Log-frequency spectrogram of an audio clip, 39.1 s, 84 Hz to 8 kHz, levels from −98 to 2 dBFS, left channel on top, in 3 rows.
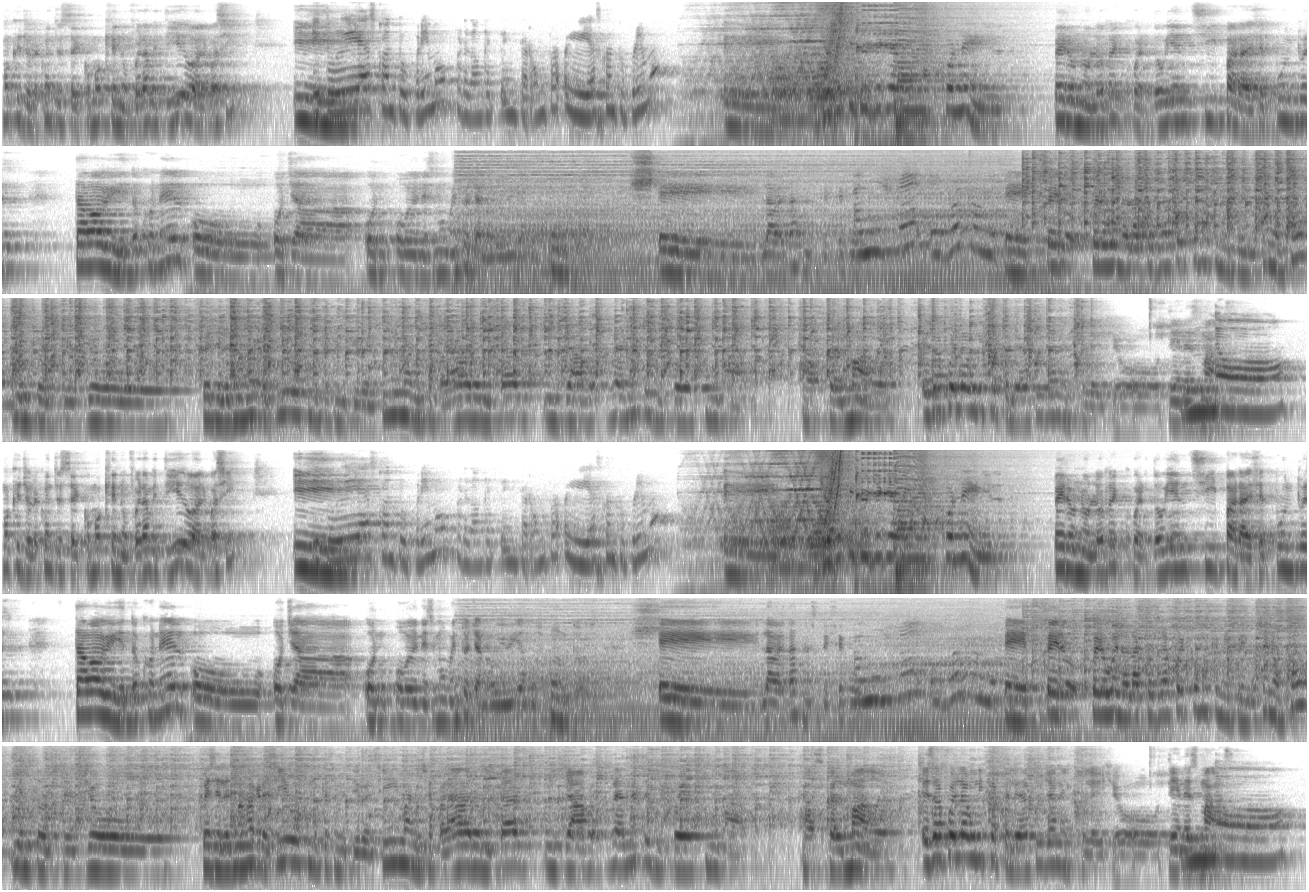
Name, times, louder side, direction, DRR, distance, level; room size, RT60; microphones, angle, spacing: voice 1, 0.0-2.3 2.9-3.5 7.2-7.8 8.1-10.1 10.5-13.5 13.8-19.0 19.6-21.7 22.7-22.8 23.1-27.7 28.1-33.5 34.1-35.0 35.3-38.3, right 3 dB, 75° right, 8 dB, 1.3 m, -32 dB
voice 2, 3.1-6.6 23.2-23.7 37.6-39.0, left 2 dB, 30° left, 9 dB, 0.9 m, -35 dB
sound 1, 6.8-9.8, right 5 dB, 50° right, 1.2 m, -28 dB
sound 2, 14.9-24.7, left 2 dB, 55° left, 2.9 m, -43 dB
sound 3, 19.3-19.6 21.6-37.0, left 6 dB, 85° left, 1.5 m, -33 dB
17.0 x 15.5 x 3.5 m, 0.94 s
head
